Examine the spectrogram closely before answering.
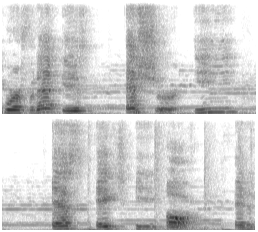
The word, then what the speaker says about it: esher: now the greek word for that is escher e s h e r and is pronounced esher and it means to be happy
